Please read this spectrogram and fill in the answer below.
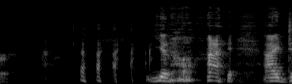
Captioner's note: all laughing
